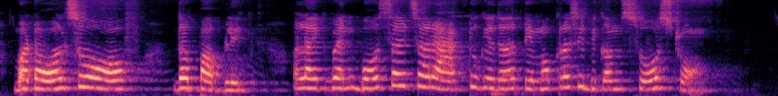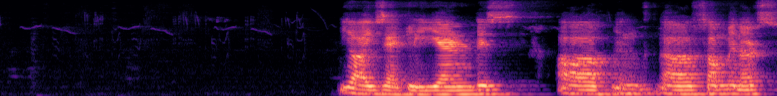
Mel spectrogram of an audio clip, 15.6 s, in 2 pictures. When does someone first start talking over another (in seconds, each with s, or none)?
none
